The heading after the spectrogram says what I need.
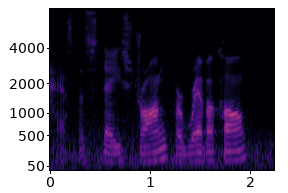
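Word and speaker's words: Revachol: but someone has to stay strong for Revocall. He says Revocall, like Yeah. Nippon instead of Nihon. He's got some extra patriotism on that pronunciation. He pronounces Revacol with a hard K, unlike other people.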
